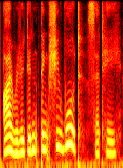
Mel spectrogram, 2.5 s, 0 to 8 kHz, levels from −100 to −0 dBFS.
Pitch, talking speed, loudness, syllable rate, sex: 210 Hz, 195 wpm, -17 LUFS, 3.9 syllables/s, female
